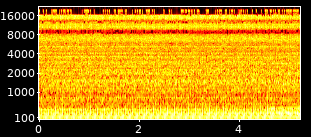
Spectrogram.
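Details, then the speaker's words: Kohler Command 20 hp on a Craftsman GT mower, after reassembly following runaway wide-open engine speed (plastic governor suspected, nothing found): strong steady putter at constant idle with even firing, no surging; holds idle properly. "I got idle control uh throttle is working like it's supposed to looks like it's smoking a little bit because I had the sump cover off and oil everywhere so I was going to go through that phase but as far as the idle speed it's running fine"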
